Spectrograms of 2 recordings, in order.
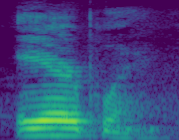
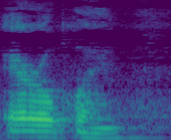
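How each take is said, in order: First: It has two syllables with no middle vowel. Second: It has an added vowel before the second syllable. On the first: This is the typical American form. "my pronunciation and typical American pronunciation is airplane" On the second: Some other speakers use this form. "some people might pronounce the O a little bit there"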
